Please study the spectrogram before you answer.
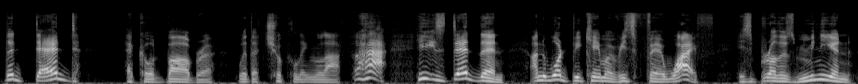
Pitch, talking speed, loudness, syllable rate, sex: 150 Hz, 160 wpm, -20 LUFS, 4.5 syllables/s, male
